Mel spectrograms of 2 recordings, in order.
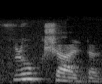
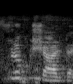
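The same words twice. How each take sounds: First: Flugschalter slow, with a proper long U. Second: Flugschalter with a clipped short U. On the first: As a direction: draw out the U in Flugschalter. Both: Shown as a demonstration. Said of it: "proper U sound".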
